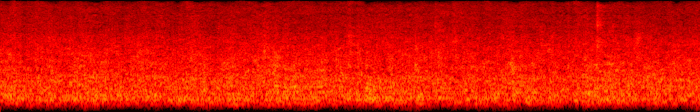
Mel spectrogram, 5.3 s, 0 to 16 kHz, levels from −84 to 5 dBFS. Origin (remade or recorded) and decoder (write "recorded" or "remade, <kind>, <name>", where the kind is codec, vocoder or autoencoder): remade, autoencoder, DAC-VAE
